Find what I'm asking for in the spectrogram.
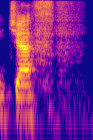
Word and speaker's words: Geoff: Menyalov, who was a grizzled Russian volcanologist and a veteran of the field, and Geoff Brown, who was a British, I guess that would just be Jeff. – Jeff, it's spelled Geoff. – Yeah. – So yeah. My brain was like, Geoff. Yeah, it's just Jeff.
